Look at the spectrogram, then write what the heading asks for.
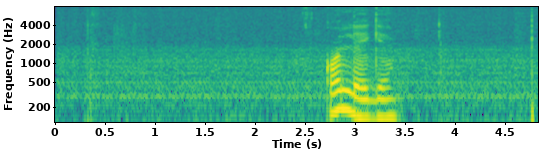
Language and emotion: Russian, neutral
